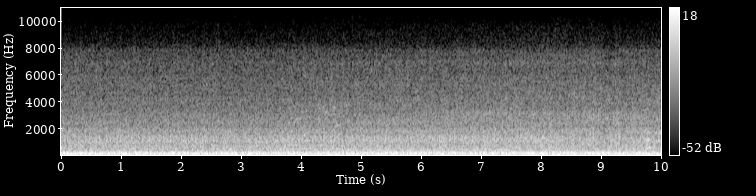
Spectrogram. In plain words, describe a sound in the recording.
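A heavy engine rumbles steadily close by.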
